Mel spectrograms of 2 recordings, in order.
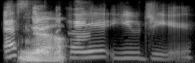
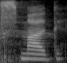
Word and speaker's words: Smaug: Oh, that sounds like a weird way to say smog. It's Smaug. I so see. Smaug. I always want to say it like smug.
